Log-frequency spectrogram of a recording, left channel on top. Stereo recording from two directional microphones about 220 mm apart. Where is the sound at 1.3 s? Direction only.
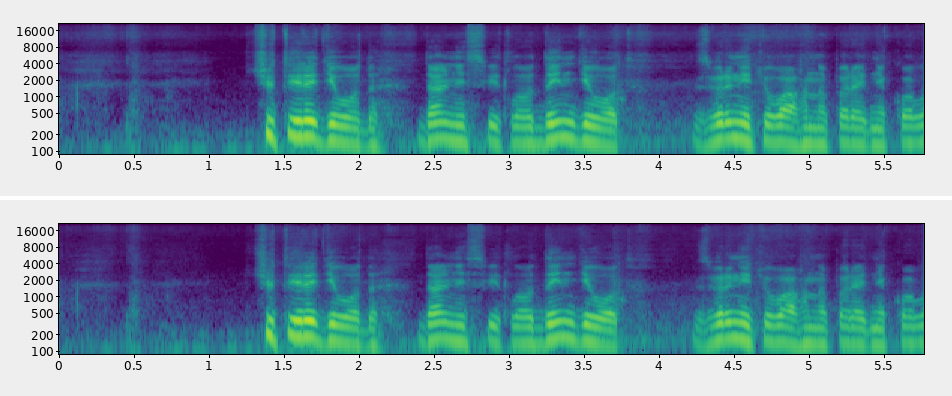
45° left (ahead or behind).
